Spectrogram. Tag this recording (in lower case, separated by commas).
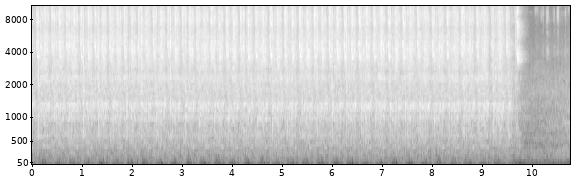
helicopter, engine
